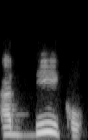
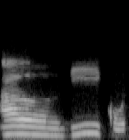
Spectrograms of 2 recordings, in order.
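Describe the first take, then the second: First: The 'l' merges into a doubled 'd'. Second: A clear 'l' is heard before the 'd'. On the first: The speaker calls it right. "tapi adiku" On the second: The speaker calls it wrong. "Tidak boleh dibaca aldiku"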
